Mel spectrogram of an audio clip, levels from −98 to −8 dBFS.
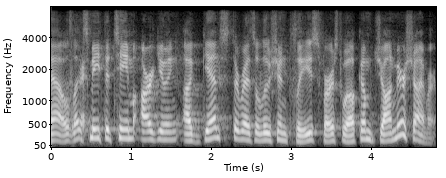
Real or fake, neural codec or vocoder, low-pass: fake; codec, 16 kHz in and 24 kHz out, 1 kbps, XY-Tokenizer; 7.2 kHz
